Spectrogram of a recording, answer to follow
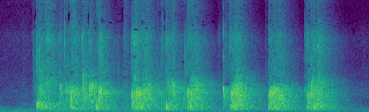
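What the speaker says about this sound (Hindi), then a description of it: "उसके लिए तालियां बजाओ।" Students in a village school classroom clap for a classmate in a rhythmic pattern, with about seven close, loud bursts of hand claps separated by short pauses.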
